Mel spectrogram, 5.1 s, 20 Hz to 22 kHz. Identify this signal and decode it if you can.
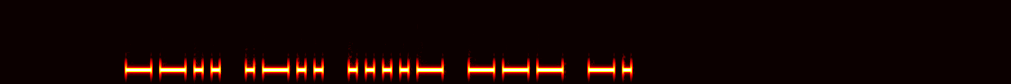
Morse code, heard as a keyed tone, about 27 wpm, 700 Hz. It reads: ZL4ON
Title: DXCC-100 Call Signs - 5 Characters - Repeated 3x - 28wpm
